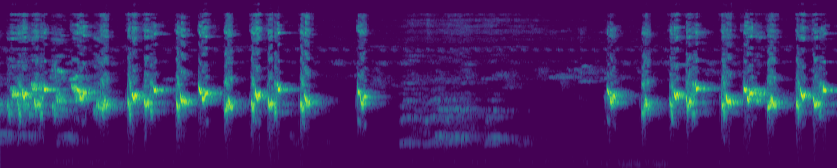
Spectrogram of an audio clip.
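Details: Sooty-headed bulbul delivering 'ngeroll mbonang' rolling song: a fast run of warbled, chirping notes for three seconds, an isolated note, a quiet low murmur and gap, then the rapid bubbly series resumes.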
